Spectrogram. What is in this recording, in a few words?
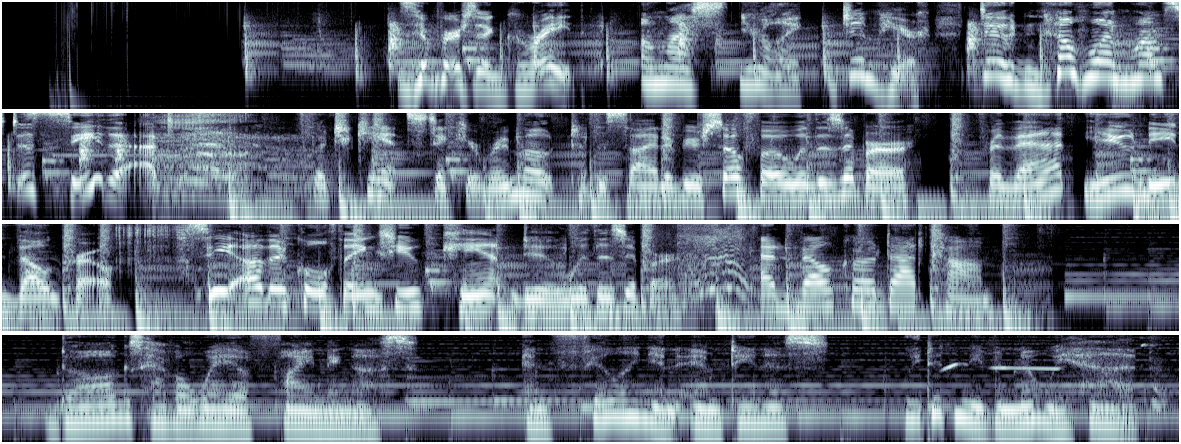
Commercial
